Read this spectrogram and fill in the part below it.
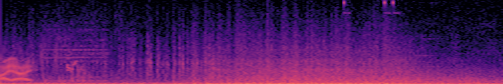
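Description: Mech weapons and missiles fire together in the video game Roguetech, a dense, continuous rumbling barrage of heavy blasts and booms that fills the whole stretch without pause.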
